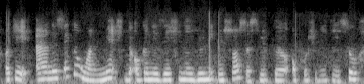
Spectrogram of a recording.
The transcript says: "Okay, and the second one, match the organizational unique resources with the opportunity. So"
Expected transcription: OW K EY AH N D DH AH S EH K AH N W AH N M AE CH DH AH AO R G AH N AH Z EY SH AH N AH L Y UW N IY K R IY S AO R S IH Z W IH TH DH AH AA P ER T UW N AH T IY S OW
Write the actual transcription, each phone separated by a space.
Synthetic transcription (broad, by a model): OW K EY AH N D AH S EH K AH N W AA N M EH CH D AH AO G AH N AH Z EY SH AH N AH N Y UW N IY K R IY S AO S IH S W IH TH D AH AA P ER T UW N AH T IY S OW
